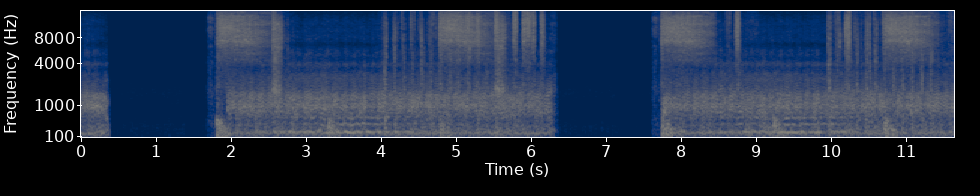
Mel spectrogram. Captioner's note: digital vocalizing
